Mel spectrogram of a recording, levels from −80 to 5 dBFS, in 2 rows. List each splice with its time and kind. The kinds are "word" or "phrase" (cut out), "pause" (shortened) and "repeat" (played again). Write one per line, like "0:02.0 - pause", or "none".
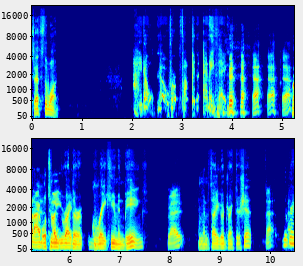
0:02.7 - word
0:06.0 - word
0:08.6 - word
